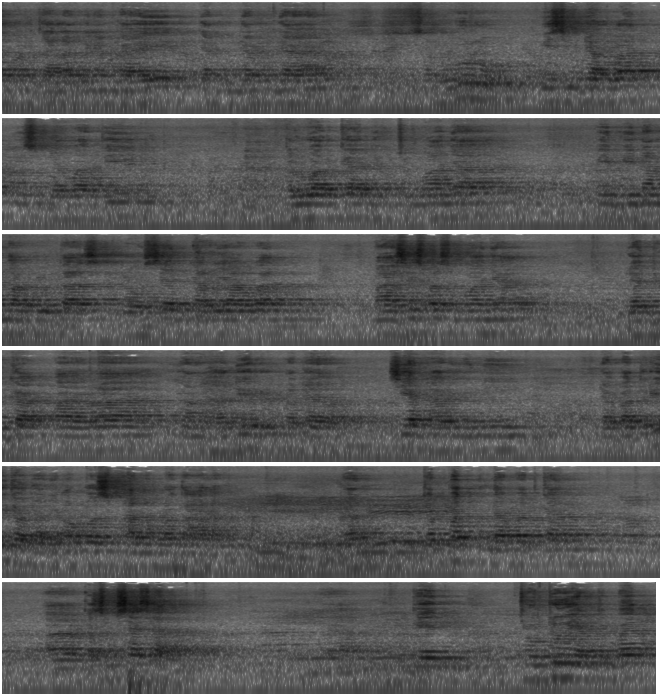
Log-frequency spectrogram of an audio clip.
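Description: A middle-aged man speaks steadily through a microphone.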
